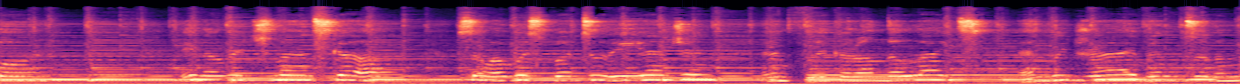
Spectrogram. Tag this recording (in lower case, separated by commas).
music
